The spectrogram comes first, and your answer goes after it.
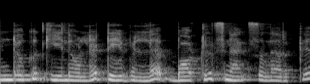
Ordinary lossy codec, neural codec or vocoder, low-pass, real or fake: none; codec, 16 kHz, 4 kbps, FreqCodec, larger model; 7.2 kHz; fake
